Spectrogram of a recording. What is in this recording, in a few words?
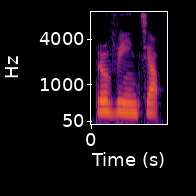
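"provìntzia", Sardinian, female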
